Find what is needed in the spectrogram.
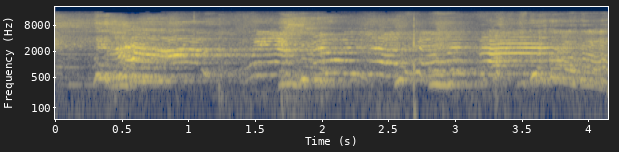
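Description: Children's high-pitched voices, talking and calling out in several stretches.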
